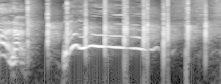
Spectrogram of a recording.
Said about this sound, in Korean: 박수!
